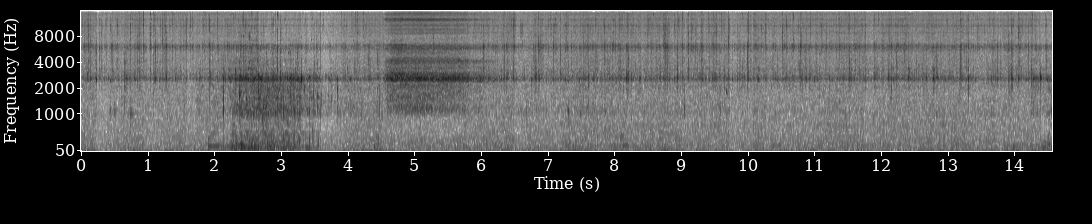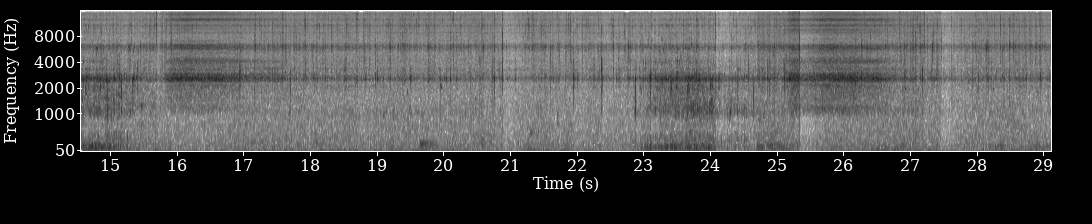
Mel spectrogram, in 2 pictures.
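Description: Scuba diver breathing through a regulator underwater. There are three breaths about ten seconds apart, each a rush of exhaled bubbles and a hiss from the regulator, over a steady underwater hiss.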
